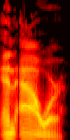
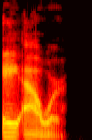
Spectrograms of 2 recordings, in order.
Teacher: remember the H is silent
